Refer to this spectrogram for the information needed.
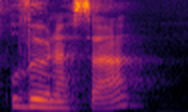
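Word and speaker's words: Lughnasa: It's pronounced Lunasa, from what I understand. – You are correct.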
